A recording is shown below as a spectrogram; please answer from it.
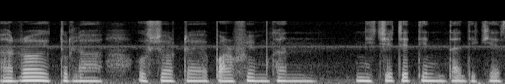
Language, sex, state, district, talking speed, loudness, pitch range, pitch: Nagamese, female, Nagaland, Dimapur, 130 wpm, -18 LUFS, 155-165 Hz, 160 Hz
